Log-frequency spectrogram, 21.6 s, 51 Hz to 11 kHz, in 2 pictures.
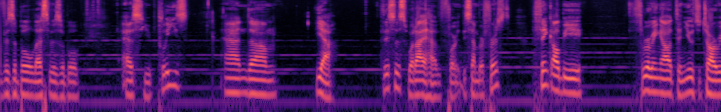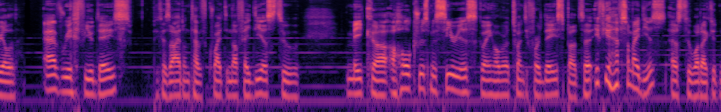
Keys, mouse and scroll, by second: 2.5 BackSpace, 5.5-21.6 drag.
